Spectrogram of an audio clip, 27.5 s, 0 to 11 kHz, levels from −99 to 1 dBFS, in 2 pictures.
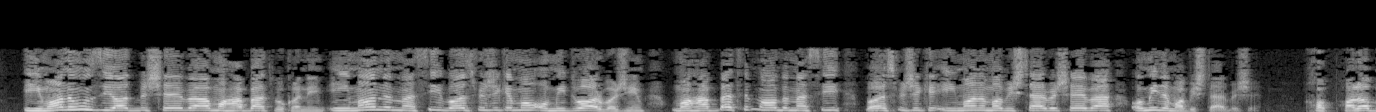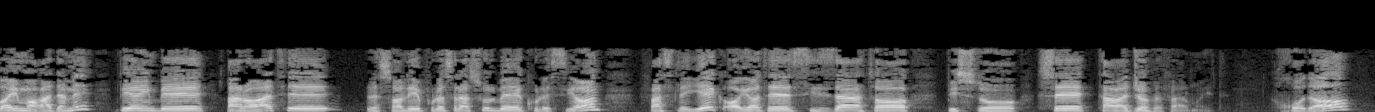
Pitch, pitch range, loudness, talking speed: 190 Hz, 160-220 Hz, -20 LUFS, 120 wpm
